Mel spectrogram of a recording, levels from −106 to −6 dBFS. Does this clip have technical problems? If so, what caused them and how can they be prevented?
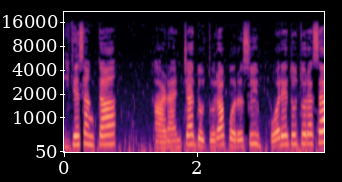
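Yes. Overdone noise removal runs throughout this speech: the suppressor cuts individual frequency bands whenever they sit near its noise estimate, so pauses collapse to near silence with twinkling specks, and softer speech detail vanishes. A spectrogram shows scattered isolated dots and ragged, hollowed harmonics. Using a gentler reduction setting, checked by ear, prevents it.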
